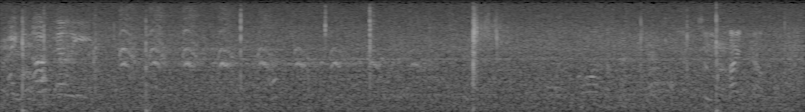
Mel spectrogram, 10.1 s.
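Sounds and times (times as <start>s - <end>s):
steady background noise: 0.0s - 10.0s
short bird calls: 1.4s - 5.4s.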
